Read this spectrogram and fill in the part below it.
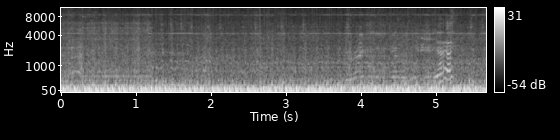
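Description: A BMW engine idles in a vehicle queue at a container port, a steady low rumble close by with a few brief squeaks and faint background noise.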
